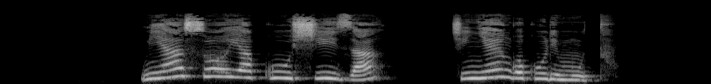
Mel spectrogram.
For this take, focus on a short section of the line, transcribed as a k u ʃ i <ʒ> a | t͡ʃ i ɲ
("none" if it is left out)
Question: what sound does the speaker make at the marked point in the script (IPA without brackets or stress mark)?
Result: z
